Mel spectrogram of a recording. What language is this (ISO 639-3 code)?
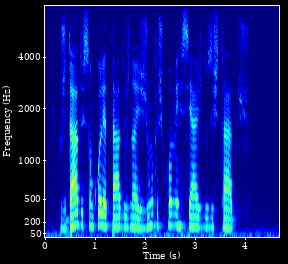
por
